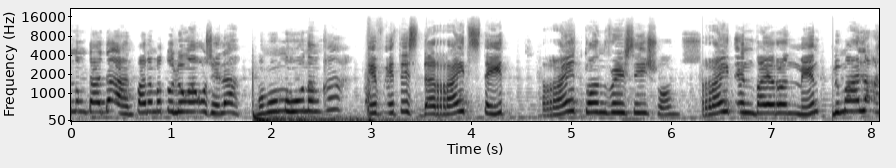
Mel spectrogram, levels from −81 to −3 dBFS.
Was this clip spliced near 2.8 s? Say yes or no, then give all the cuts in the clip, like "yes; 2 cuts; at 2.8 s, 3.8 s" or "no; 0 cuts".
yes; 1 cut; at 2.8 s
